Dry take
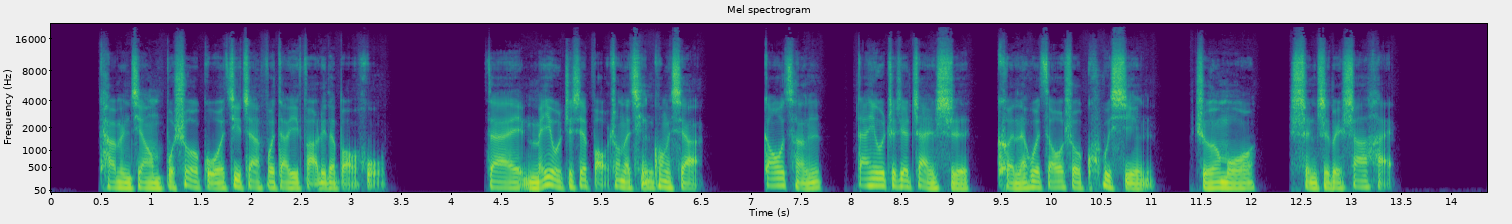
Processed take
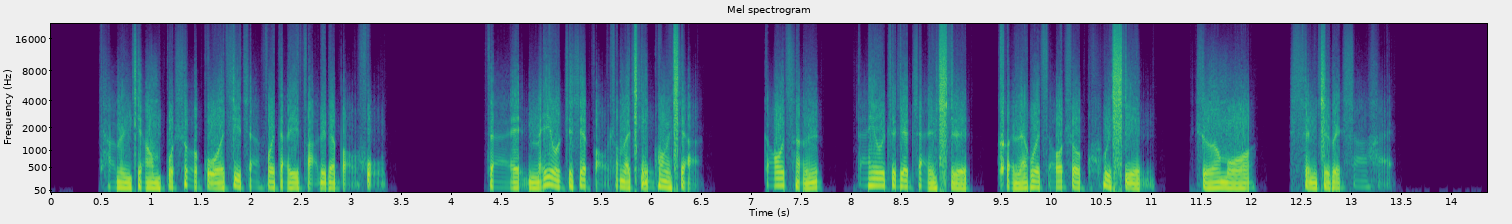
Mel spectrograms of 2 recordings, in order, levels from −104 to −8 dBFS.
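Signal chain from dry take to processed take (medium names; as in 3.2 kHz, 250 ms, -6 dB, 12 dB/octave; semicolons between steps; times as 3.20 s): bass shelf 360 Hz +2.5 dB; level held to a coarse grid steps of 22 dB; delay time shaken by noise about 2.1 kHz, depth 0.041 ms; trim +3.5 dB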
